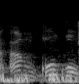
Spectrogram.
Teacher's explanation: anqa nun sukun bertemu dengan qaf, hukumnya ikhfa hakiki ya.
